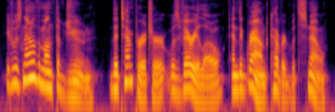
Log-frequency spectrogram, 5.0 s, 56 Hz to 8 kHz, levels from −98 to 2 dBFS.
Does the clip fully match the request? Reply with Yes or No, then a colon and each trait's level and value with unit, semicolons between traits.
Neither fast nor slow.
No: fast, 215 wpm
